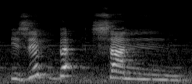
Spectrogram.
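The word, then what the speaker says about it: Egyptian: شخص مصري استنى الاول التي والاي والايه الثلاث حروف دول الثلاث حروف دول لما بيجوا جنب بعض بيتنطق بصوت حرف الشين ايجيبشن ايجيبشن ايجيبشن مصري ايجيبشن معناها مصري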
